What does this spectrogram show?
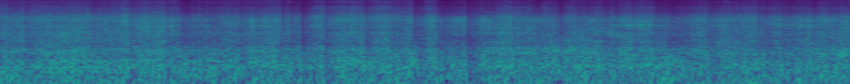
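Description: Loaded coal hopper cars rolling past on steel wheels, a steady rumble and rattle of wheels on rail, with wind on the microphone.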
